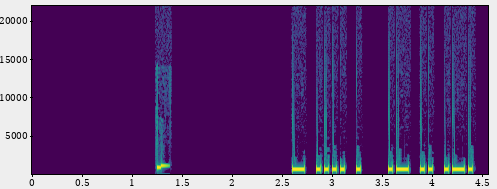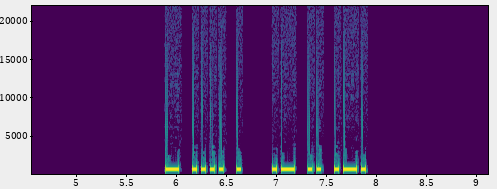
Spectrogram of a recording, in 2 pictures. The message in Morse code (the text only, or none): THE AIR THE AIR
